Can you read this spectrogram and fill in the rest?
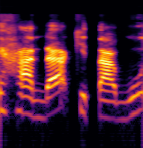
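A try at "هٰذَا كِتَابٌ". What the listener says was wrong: Hada kitabun dengan tanwin Umi. Kitabun, bun. B-U-N.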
